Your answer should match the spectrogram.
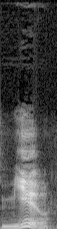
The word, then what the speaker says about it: mu: This Greek letter, which we phonetically pronounce mu, is a dimensionless coefficient.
